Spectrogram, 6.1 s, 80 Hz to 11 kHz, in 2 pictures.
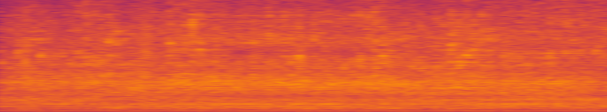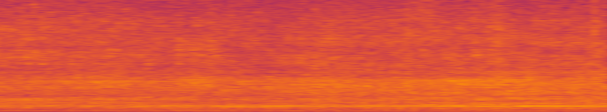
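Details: Honda-clone single-cylinder generator rated 2.2, started on choke on the second pull after 5+ years in a shed: steady, even buzz with no misses or knocks, running normally before a Ryobi load is plugged in.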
